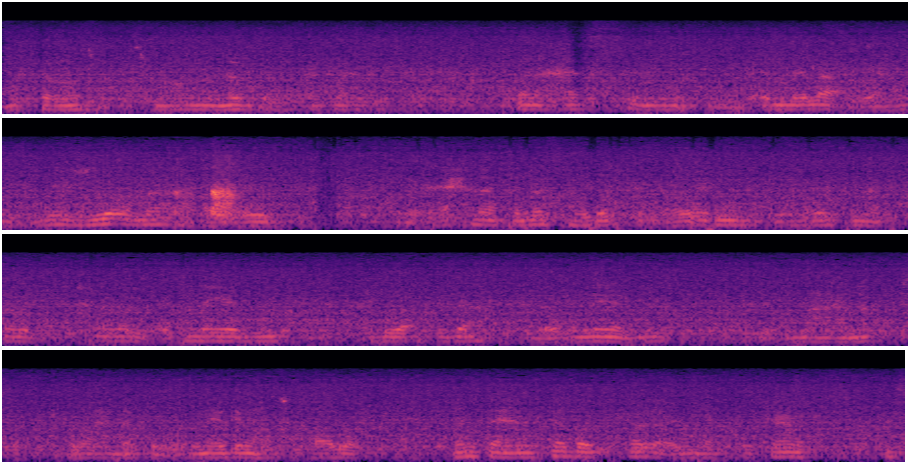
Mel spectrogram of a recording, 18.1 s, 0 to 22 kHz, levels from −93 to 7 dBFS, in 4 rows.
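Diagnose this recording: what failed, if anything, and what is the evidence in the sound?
Echo leak runs through the whole recording, from 0 s to the end, at the call-processing stage. A delayed copy of the speech trails the original by about 0.19 s. It is fairly strong, only a few decibels below the direct sound, so it reads as a distinct second image rather than faint reverb. The likely cause is a far end on loudspeaker whose echo canceller let part of the microphone pickup through and sent it back.

Repeated packet loss (robotic sound) occurs from 6.07 s to 9.01 s and is a network fault. Across this stretch, well over a dozen short holes, none longer than about 40 ms, break up the speech. Roughly an eighth of the span is synthetic fill. The decoder extends the last waveform into each gap, and because the next gap arrives before the signal settles, the result is choppy, with pieces of sound missing.

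Short concealed packet loss occurs twice, at 9.49 s and at 9.95 s, and is also network-stage. Each event spans about 40 ms, and roughly half of it is concealed audio standing in for data that arrived too late. The receiver continued the preceding sound, pitched or noise-like, then cross-faded back, which leaves a brief smear or wobble. These are isolated single drops just after the heavier loss burst has ended.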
